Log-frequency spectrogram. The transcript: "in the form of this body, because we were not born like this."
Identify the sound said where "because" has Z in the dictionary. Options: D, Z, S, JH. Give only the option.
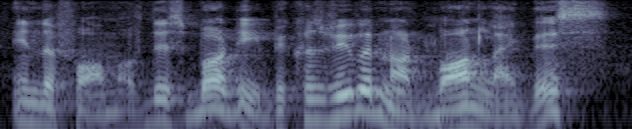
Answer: Z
